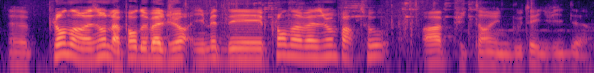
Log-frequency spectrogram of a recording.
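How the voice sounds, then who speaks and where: A man's voice: a little high, animated, fast talker, slight background noise. Chatty man commenting on a game. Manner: chatty, muttering and swearing at the game. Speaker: streamer playing a video game. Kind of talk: casual let's-play commentary.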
